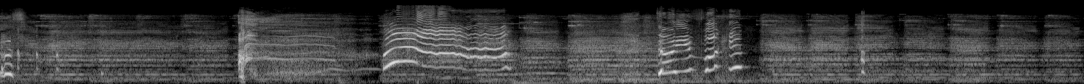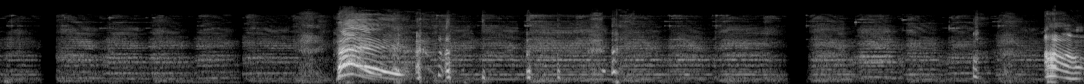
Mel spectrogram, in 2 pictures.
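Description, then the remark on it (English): A sixth grade school band, the whole band including trumpets and trombones, plays Jingle Bells, with layered brass and wind notes, a few wobbly sliding pitches, and loud bursts over a steady, slightly uneven beat. “It was the trombones, not the trumpets. The trumpets did incredible.”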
